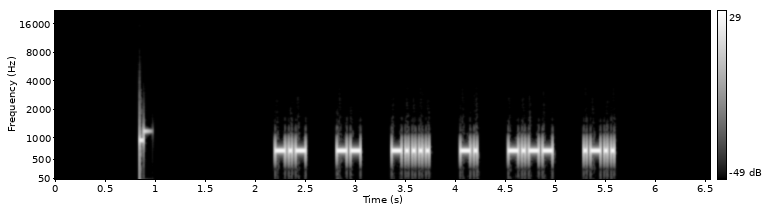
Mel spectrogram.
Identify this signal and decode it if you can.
Morse code, heard as a keyed tone, about 36 wpm, spaced as for 20 wpm, 700 Hz. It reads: KM6NYL
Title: USA Call Signs - 6 Characters - 3x Character Spacing - 35wpm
